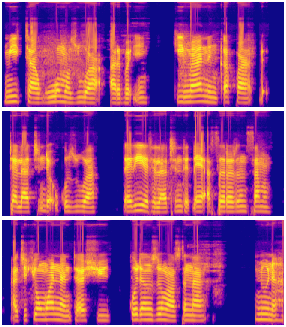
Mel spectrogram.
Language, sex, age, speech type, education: Hausa, female, 46-60, spontaneous, tertiary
